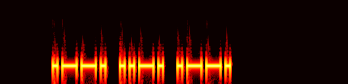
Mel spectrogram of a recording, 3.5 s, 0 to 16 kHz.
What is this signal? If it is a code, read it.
Morse code, heard as a keyed tone, about 25 wpm, 700 Hz. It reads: PFP
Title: USA Call Sign Postfixes - 3 Letters 25wpm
